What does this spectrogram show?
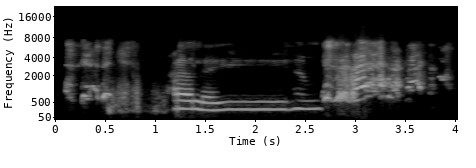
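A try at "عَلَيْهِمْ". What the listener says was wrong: Jazakallah.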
